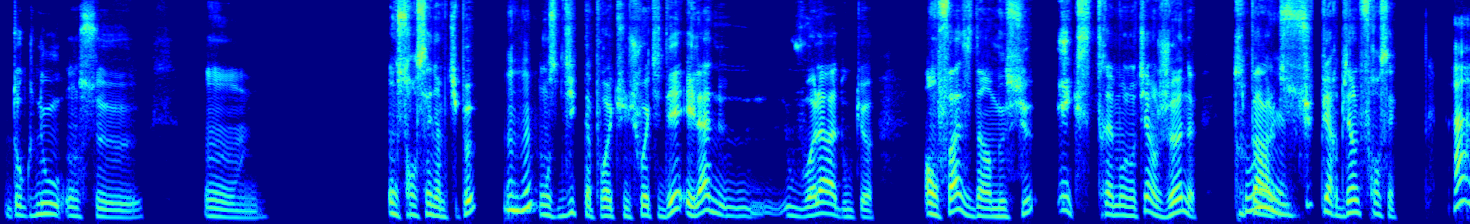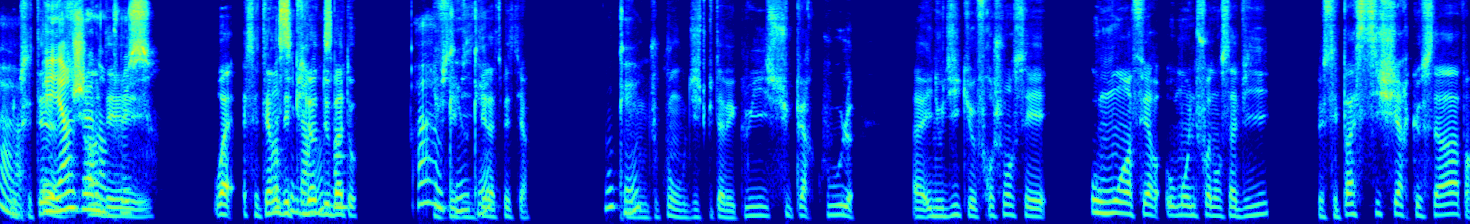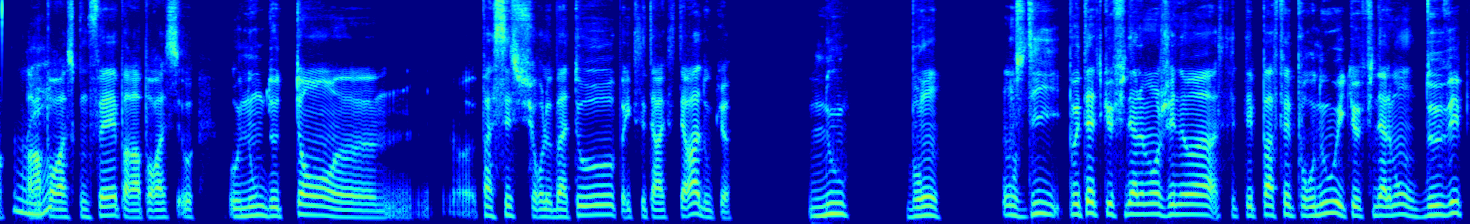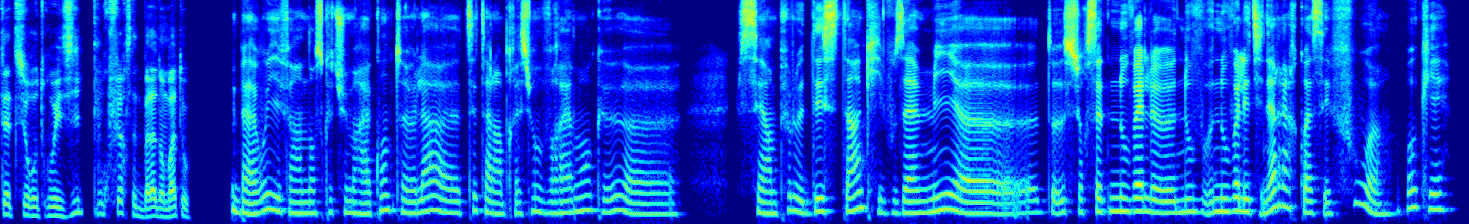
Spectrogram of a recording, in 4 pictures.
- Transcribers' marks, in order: stressed: "extrêmement"; stressed: "si"; stressed: "devait"; stressed: "vraiment"
- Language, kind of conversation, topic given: French, podcast, As-tu déjà raté un train pour mieux tomber ailleurs ?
